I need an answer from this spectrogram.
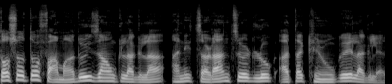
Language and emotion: Goan Konkani, neutral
